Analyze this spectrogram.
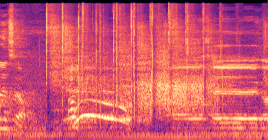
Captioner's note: clap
